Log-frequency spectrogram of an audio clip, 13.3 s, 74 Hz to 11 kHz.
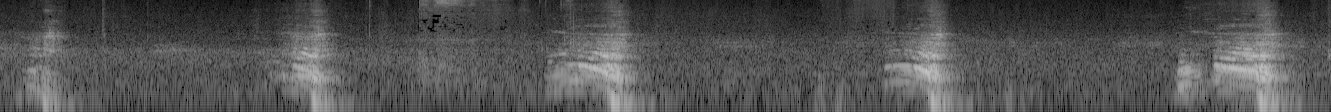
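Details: Captive male lion at Asahiyama Zoo, Japan, filmed on the morning of September 15, 2022, just after becoming a father. He gives five deep, harmonic roaring grunts, each falling in pitch, spaced about three seconds apart, over quiet background.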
